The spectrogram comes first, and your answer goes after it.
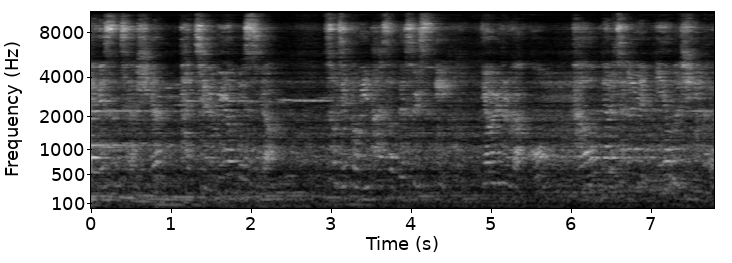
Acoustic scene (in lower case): subway train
